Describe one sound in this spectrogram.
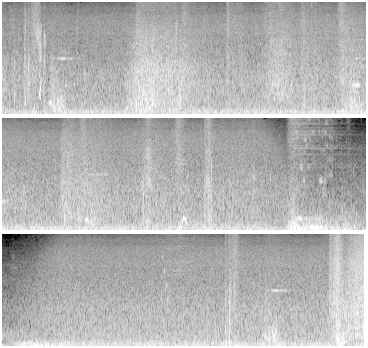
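Footsteps scuff over rock and gravel.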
